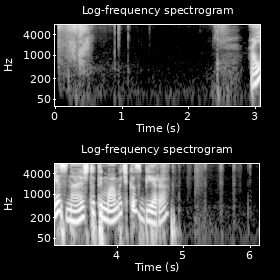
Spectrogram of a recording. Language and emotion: Russian, positive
